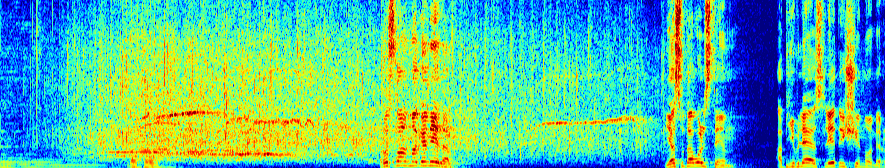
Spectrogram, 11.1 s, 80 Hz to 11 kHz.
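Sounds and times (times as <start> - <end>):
audience applause: 0.3 - 8.4.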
